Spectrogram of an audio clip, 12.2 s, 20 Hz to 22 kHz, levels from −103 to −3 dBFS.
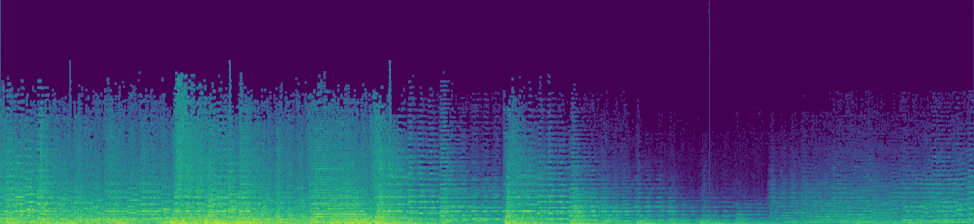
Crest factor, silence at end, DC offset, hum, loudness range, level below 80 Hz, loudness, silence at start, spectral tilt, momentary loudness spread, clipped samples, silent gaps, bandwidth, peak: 18 dB; 0 s; 0.9%; none; 17 LU; -38 dBFS; -21 LUFS; 0 s; -6 dB/octave; 20 LU; under 0.1%; none; 15 kHz; -4 dBFS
